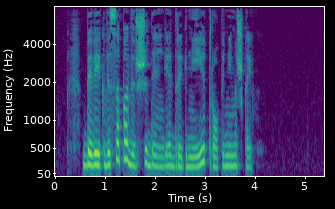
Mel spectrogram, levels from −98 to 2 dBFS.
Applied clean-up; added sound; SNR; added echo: none; none; none; none.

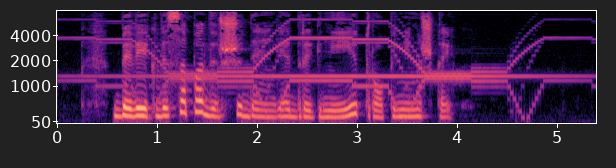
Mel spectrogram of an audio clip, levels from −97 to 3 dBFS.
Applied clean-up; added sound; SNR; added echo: none; Keyboard (musical); 14 dB; none.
